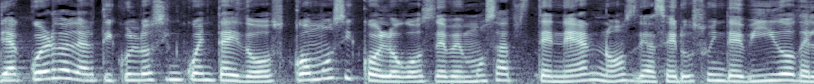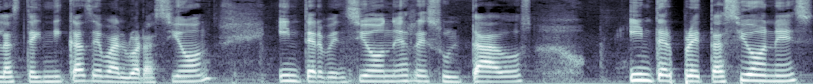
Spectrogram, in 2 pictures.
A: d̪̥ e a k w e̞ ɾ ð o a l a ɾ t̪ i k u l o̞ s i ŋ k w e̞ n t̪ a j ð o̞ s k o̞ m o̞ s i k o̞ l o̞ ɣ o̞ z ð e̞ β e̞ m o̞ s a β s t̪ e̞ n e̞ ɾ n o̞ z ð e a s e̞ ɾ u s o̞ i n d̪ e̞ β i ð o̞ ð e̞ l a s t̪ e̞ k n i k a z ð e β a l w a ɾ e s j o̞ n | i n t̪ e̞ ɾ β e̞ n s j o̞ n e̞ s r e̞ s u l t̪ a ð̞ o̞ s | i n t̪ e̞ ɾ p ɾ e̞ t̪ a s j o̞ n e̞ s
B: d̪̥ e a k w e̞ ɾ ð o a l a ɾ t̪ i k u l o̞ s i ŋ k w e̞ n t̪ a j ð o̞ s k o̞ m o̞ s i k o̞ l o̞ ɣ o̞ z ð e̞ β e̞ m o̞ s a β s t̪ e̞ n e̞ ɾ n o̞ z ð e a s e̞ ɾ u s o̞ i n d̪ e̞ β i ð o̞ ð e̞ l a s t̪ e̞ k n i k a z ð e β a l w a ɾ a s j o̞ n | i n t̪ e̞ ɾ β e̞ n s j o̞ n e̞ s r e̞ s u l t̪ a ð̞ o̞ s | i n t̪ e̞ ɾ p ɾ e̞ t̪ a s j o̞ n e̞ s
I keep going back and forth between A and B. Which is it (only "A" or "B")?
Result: B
